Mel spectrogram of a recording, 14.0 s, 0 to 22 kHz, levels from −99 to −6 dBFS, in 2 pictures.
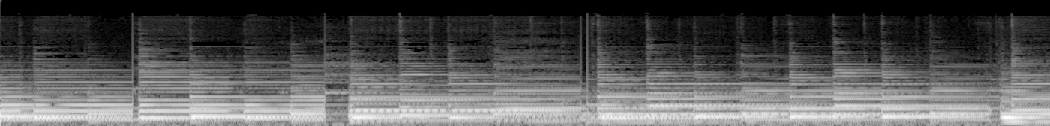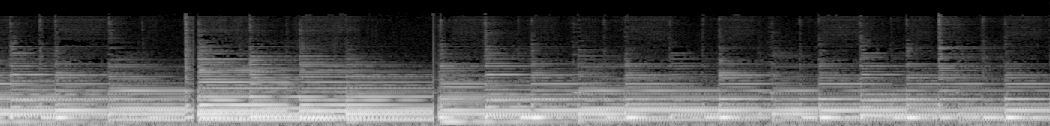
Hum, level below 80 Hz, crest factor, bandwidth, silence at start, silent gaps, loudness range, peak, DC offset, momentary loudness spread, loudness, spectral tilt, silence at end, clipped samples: none; -46 dBFS; 14 dB; 5.6 kHz; 0 s; none; 3 LU; -4 dBFS; under 0.1%; 6 LU; -19 LUFS; -10 dB/octave; 0 s; under 0.1%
